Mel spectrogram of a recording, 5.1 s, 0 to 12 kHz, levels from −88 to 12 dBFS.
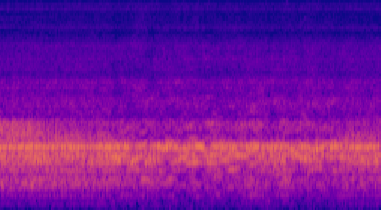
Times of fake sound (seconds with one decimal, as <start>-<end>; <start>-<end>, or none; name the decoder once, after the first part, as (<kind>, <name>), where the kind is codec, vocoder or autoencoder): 1.5-4.6 (codec, DAC)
